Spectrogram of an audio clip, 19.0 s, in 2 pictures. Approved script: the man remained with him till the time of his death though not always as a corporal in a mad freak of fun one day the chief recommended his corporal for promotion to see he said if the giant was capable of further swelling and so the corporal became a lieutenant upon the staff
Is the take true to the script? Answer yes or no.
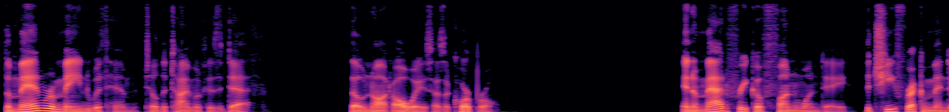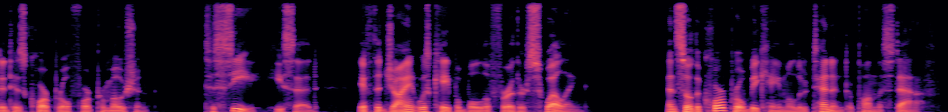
yes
